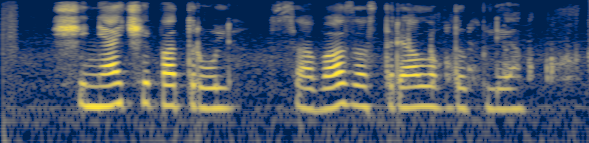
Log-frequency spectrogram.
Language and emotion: Russian, neutral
